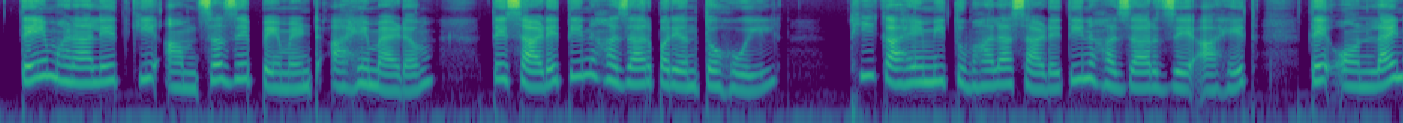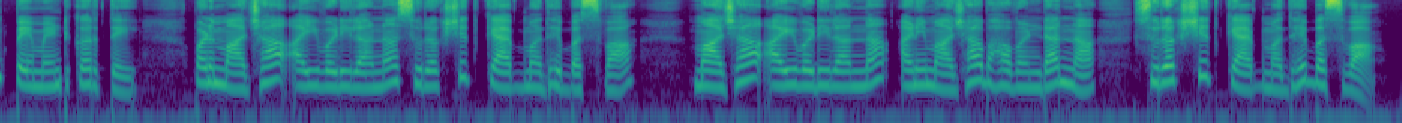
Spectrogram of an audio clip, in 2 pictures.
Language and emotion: Marathi, neutral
